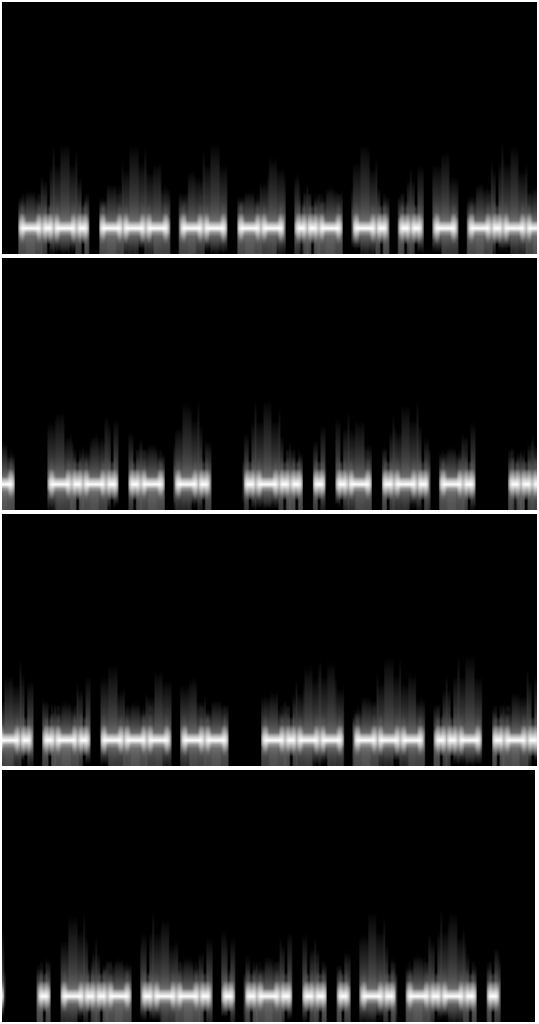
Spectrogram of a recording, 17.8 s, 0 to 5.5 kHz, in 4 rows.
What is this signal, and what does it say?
Morse code, heard as a keyed tone, about 25 wpm, 600 Hz. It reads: COMMUNITY CAN LEARN FROM YOUR EXPERIENCE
